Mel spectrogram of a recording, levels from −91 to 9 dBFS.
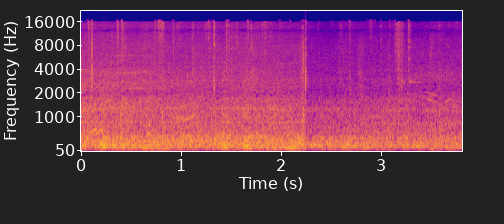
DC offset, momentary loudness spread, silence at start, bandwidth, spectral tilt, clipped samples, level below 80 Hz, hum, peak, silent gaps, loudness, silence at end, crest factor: under 0.1%; 7 LU; 0 s; 17.5 kHz; -5.5 dB/octave; under 0.1%; -46 dBFS; none; 0 dBFS; none; -16 LUFS; 0 s; 16 dB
